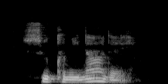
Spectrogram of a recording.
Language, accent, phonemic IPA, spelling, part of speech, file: English, Southern England, /ˌ(t)suːkəmɪˈnɑːɡeɪ/, tsukaminage, noun, LL-Q1860 (eng)-tsukaminage.wav
- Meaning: A kimarite in which the attacker pulls his opponent past him and heaves him into the air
